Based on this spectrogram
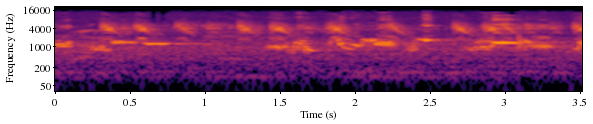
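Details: Australian magpie in Tasmania giving a running, warbling medley of clear fluted notes mixed with rougher gurgles, phrases tumbling on without pause for several seconds.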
